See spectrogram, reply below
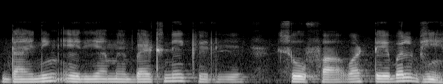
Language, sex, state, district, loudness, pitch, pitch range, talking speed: Hindi, male, Uttar Pradesh, Lucknow, -17 LUFS, 125 Hz, 120-130 Hz, 150 wpm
